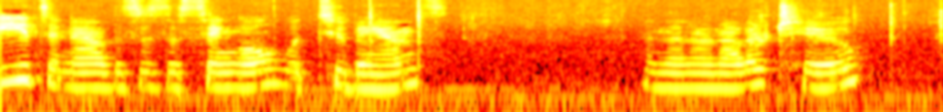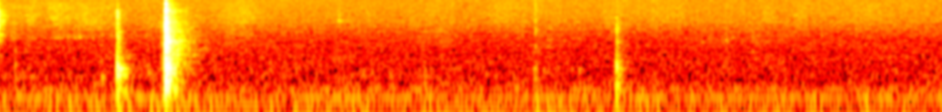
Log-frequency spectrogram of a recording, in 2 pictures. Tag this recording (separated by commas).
Speech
